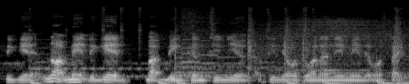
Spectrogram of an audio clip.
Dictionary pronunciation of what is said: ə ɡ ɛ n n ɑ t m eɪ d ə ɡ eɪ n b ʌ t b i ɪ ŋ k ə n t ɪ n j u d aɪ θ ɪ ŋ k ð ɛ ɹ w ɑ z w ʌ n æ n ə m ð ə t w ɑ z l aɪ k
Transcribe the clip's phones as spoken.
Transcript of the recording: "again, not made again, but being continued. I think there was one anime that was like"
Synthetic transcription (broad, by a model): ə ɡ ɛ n n ɑ t m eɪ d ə ɡ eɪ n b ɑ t b i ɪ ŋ k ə n t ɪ n j u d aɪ t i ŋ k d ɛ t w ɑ s w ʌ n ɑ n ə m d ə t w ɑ s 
